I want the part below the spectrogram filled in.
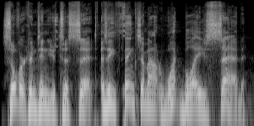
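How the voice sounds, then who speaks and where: Higher-voiced male drama narrator. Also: lively intonation, moderate pace, dry recording, studio quality. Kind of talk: scripted audio drama narration.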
